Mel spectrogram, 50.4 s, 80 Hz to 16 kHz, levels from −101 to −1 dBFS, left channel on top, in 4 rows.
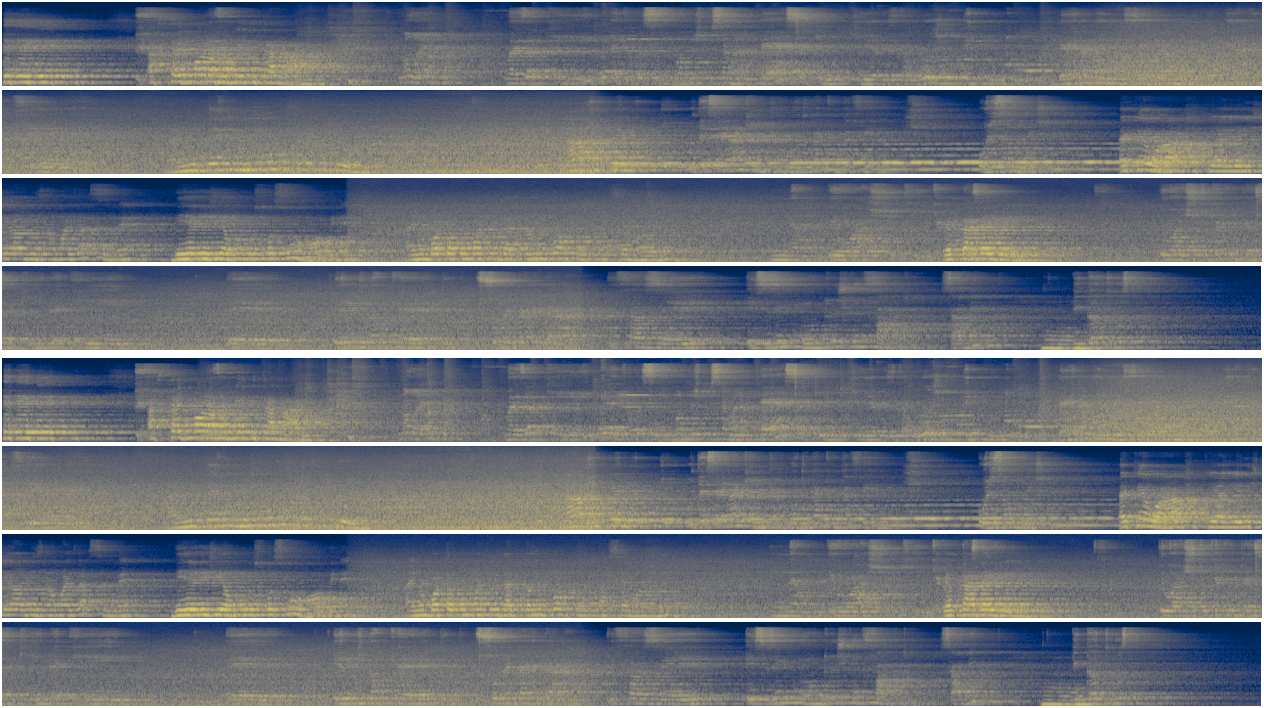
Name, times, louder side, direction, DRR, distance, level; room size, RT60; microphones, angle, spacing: voice 1, 0.0-0.6 1.4-3.1 14.2-16.3 18.2-18.9 23.8-26.5 26.9-28.7 29.2-31.9 34.6-35.5 48.2-48.7, right 1 dB, 25° right, -2 dB, 1.1 m, -25 dB
voice 2, 1.9-2.3 3.9-4.3 5.0-13.6 14.9-15.0 17.1-17.6 18.4-18.8 19.2-21.8 22.4-23.0 32.9-35.4 36.2-36.3 36.7-39.2 40.0-40.6 41.1-43.6 43.8-44.9 45.2-47.6 48.5-49.0, right 1 dB, 90° right, -6 dB, 3.0 m, -35 dB
sound 1, 2.0-18.6, right 2 dB, 55° right, 0.7 m, -33 dB
sound 2, 18.8-25.4, left 6 dB, 55° left, 0.6 m, -33 dB
sound 3, 28.6-43.6, left 1 dB, 20° left, 1.2 m, -38 dB
15.5 x 9.5 x 3.9 m, 2.8 s
head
